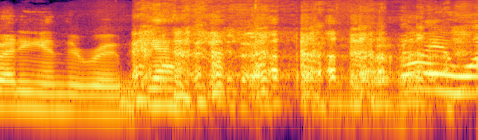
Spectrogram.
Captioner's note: laughter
